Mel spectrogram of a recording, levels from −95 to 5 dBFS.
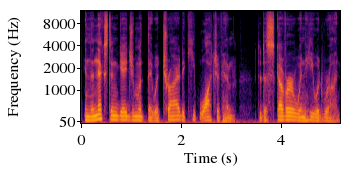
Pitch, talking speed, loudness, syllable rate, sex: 95 Hz, 210 wpm, -20 LUFS, 5.0 syllables/s, male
